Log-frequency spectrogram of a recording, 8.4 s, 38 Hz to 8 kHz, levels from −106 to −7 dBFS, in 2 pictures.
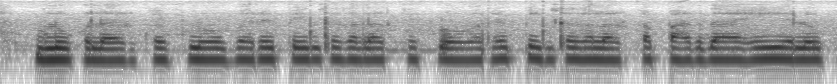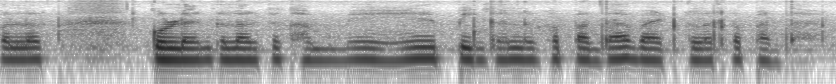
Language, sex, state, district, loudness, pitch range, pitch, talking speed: Hindi, female, Bihar, Sitamarhi, -35 LUFS, 185-195 Hz, 190 Hz, 230 wpm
